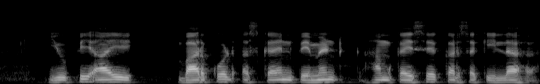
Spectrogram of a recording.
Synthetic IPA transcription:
juːpiʔaːi | baːɾkoːɖɐskaːɪnpeːmẽɳʈɦɐmkɐɪsekɐɾsəkilaɦ

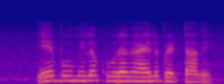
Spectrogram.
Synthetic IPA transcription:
e̞ːbʱuːmilo̞ːkuːɾɐɡaːjɐlupɛʈːaːlḭ

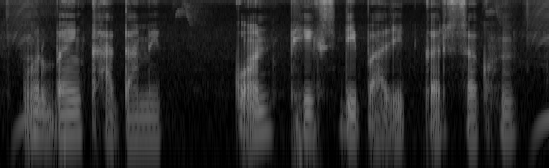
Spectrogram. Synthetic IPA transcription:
ɔːɾbaɪŋkʰːaːt̪amẽ | kɔ̰ːnpʰɪksɖɪpa̰ːd͡ʒɪ̰ʈkə̰ɾsəkhũː

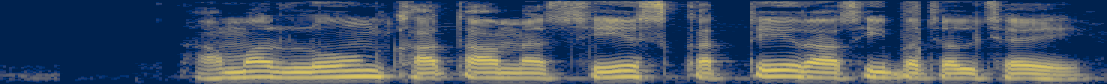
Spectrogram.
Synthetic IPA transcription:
ɦəməɾloːnkʰaːt̪amẽseːskət̪ːeɾaːsibət͡ʃəlt͡ʃʰɛː

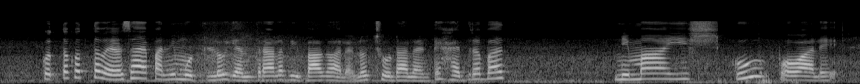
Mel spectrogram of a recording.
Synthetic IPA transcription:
kɔt̪ːɐkɔt̪ːɐʋjɐʋɐsaːjɐpɐnimuʈlujɐnt̪ɾaːlɐʋibʱaːɡaːlɐ̰nut͡ʃuːɽaːlɐɳʈe̞ːɦɐjd̪ɾɐbaːd̪ | nimaːjiʂkupɔːʋaːle

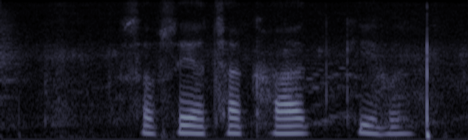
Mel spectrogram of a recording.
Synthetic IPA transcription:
səbseətːʃʰakʰaːd̪kʰiɦoe

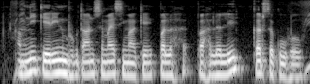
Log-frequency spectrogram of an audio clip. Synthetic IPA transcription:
əmnikeːɾiːnbʱʊɡt̪aːnsəməjsimake | pəɦllikəɾsɐkuɦoː

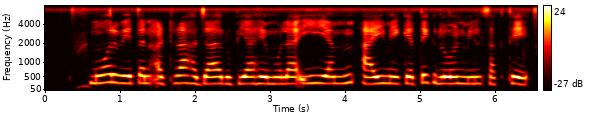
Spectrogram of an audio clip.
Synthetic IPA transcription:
moːɾʋeːt̪ənə̰ʈʰɾaɦəd͡ʒaːɾːʊpijaɦɛmoːlaʔiemaːimẽkət̪ɪkloːnmɪlsəkt̪eː

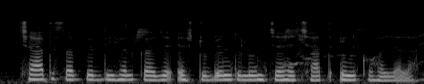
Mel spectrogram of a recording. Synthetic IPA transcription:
t͡ʃʰat̪səb̚ʱked̪iɦəlkəd͡ʒeʔesʈuɖeɳʈlunt͡ʃaɦet͡ʃʰat̪inkəɦəld͡ʒa̰la̰

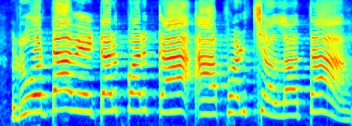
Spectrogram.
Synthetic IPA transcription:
ɾoʈaʋeʈəɾpəɾkaʔapʰəɽt͡ɕələt̪a

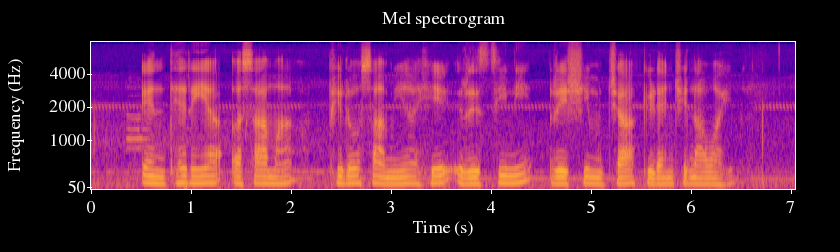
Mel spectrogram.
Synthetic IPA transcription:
ent̪ʰeɾijaəsama | fʰilosamijaheɾisiniɾeɕimt͡ɕjakiɽjãɲt͡ɕenaʋaɦe

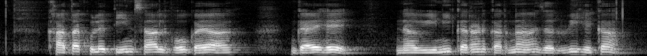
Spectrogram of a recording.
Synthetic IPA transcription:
kʰaːt̪akʰʊlet̪iːnsaːlɦoɡɐja | ɡɐeɦeː | nɐʋiːnikəɾəɽ̃kɐɾnazɐɾuːɾiɦeːkaː

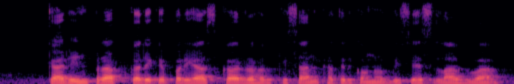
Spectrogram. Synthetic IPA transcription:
kaɾinpɾap̚t̪kəɾekepɾjaskʌɾːəɦəlkisankʰat̪iɾkəwnobiseslabʱba

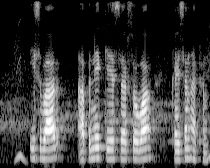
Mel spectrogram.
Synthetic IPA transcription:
ɪsbaɾ | əpnekesəɾsoba | kəɪsənɦəkʰən

